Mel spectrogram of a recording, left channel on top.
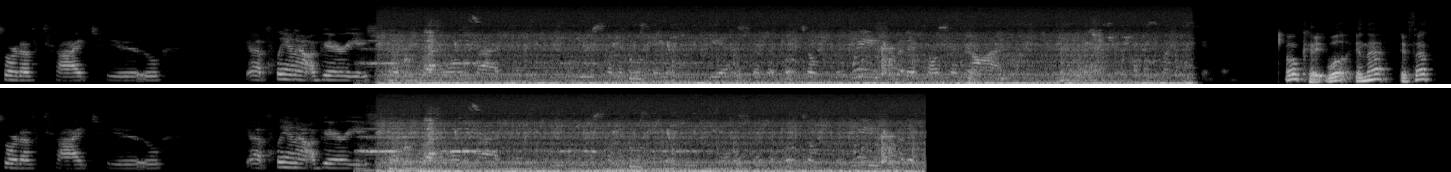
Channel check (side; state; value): right; drops out; at 9.3 s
